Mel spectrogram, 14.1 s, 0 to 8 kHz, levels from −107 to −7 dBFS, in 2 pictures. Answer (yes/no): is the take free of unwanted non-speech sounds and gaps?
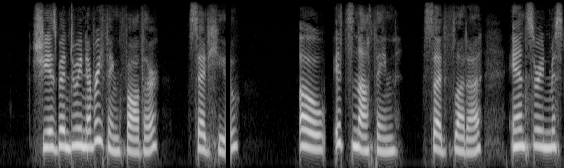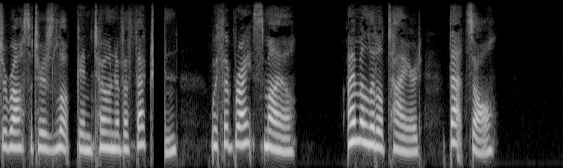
no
